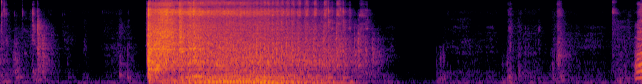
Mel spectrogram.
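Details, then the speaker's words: Craftsman snowblower that won't start. Spark confirmed and plug gap corrected; with starting fluid sprayed into the cylinder it catches, runs a few seconds and dies. It runs only on starting fluid, and a carburetor fuel problem is suspected. "i'm going to spray a little bit of stirring fluid right into the top of the cylinder and then we'll try to start it up see if it fires"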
